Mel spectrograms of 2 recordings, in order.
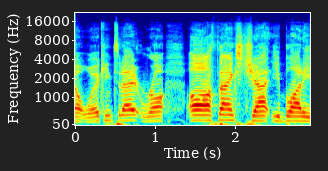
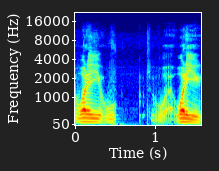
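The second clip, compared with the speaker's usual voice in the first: normal talking voice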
